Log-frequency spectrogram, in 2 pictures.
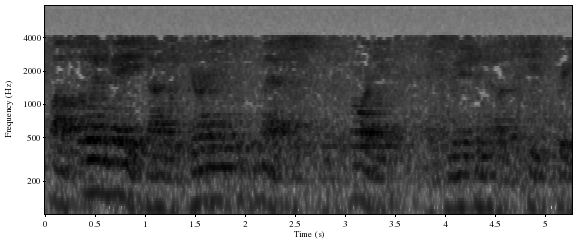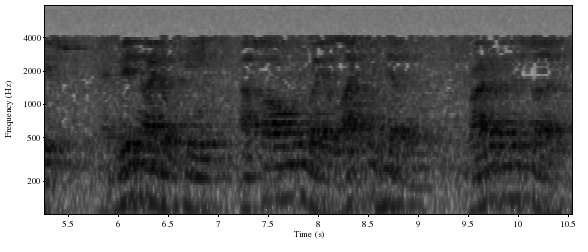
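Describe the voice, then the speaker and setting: A man in a class reading a long passage of scripture aloud at a steady pace, with a few small slips and restarts. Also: medium pitch. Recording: distant roomy echo, tinny, noisy.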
